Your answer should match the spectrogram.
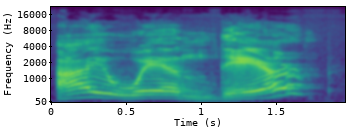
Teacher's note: I went there, porque eu não falei o T, porque eu juntei com there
